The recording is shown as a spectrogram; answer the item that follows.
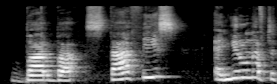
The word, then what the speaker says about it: Barba Stathis: The brand, which I know is hard for you guys to pronounce, is barba stathis.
